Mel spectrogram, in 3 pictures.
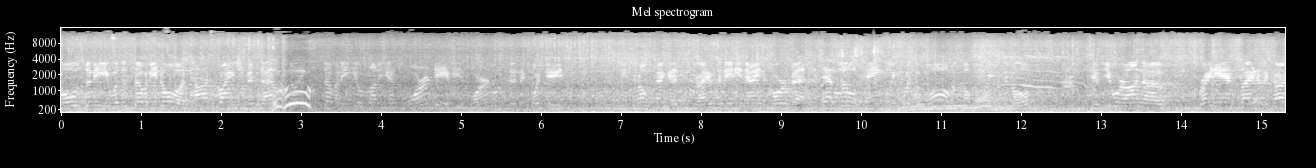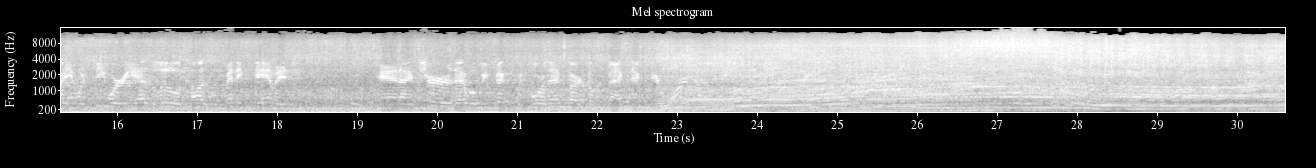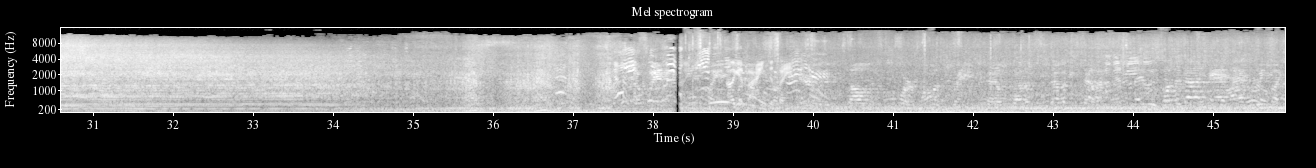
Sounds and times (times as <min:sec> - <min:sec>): Speech: 0:00.0 - 0:06.3, 0:07.0 - 0:18.2, 0:19.2 - 0:23.3, 0:36.8 - 0:45.9
Car: 0:00.0 - 0:45.9.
